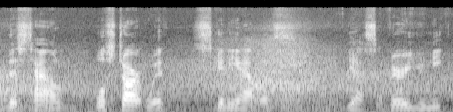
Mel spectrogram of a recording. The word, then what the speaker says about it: Skaneateles: we're here in this town we'll start with Skaneateles yes a very unique name it's actually a Native American name meaning Long Lake and there is a lake here in Skaneateles New York it's a beautiful Town one of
